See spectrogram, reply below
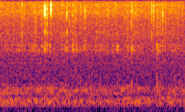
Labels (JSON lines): {"label": "anthrophony, boat engine", "recorder": "HydroMoth"}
